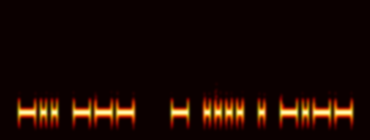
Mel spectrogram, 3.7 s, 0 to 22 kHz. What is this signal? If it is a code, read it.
Morse code, heard as a keyed tone, about 22 wpm, 700 Hz. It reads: DO THEY
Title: Sentences from Top 1000 Words - Review Part 3 - 22wpm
